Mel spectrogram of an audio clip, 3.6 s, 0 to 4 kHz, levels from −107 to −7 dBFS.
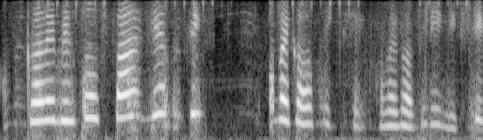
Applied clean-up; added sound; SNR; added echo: neural separator model SepFormer WHAMR!.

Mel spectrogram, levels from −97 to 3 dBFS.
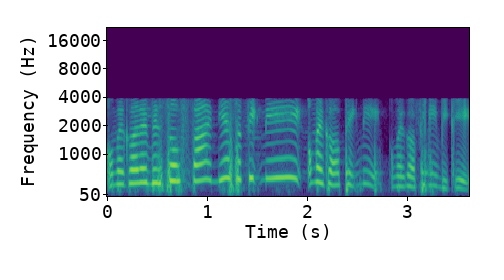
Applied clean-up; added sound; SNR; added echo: none; none; none; none.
